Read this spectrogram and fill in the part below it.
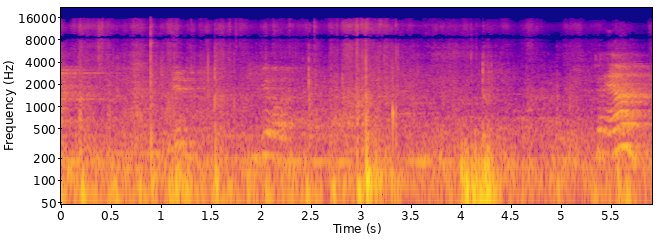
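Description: Sneakers squeak and patter on artificial turf.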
